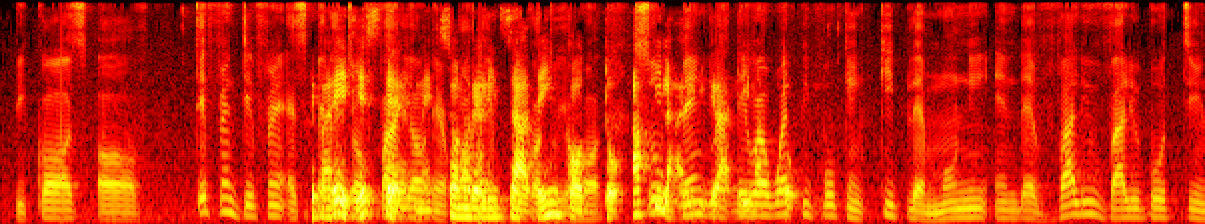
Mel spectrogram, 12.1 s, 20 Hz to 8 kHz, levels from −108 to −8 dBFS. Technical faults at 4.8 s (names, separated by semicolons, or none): unconcealed Bluetooth headset packet loss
